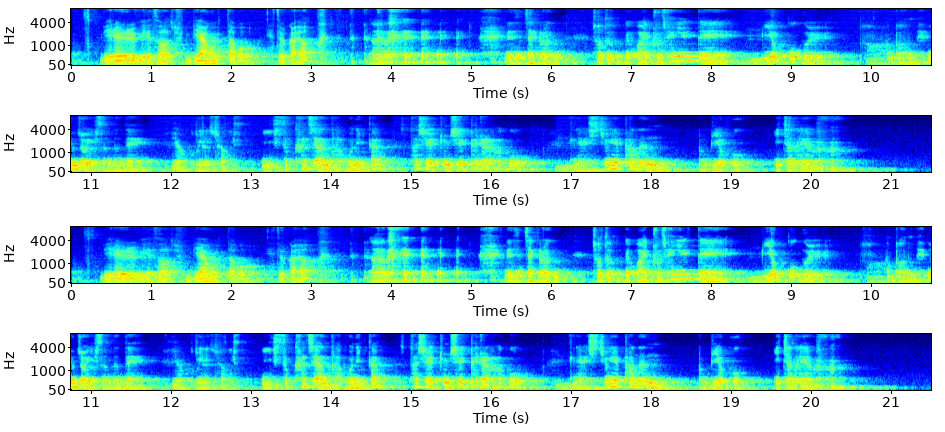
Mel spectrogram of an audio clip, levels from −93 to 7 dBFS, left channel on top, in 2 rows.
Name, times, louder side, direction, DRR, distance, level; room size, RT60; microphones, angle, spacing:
voice 1, 0.4-3.2 3.7-3.9 8.4-8.7 9.9-10.2 12.0-12.7 16.8-17.1 19.9-20.4, left 2 dB, 30° left, 7 dB, 0.9 m, -30 dB
voice 2, 3.7-6.2 6.5-8.3 8.6-9.5 9.9-11.7 12.2-12.8 13.1-14.7 15.0-16.5 17.0-18.2 18.6-19.2 19.5-20.4, equal, 25° right, 5 dB, 1.3 m, -30 dB
15.0 x 7.0 x 6.7 m, 1.1 s
head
